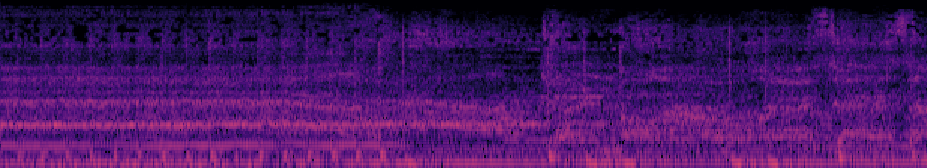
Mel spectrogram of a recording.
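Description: A German metal song with a female singer: a long held note over rapid bass-drum strokes, then about three seconds in the held note ends and shorter, harsher vocal lines follow over the band.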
